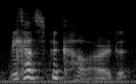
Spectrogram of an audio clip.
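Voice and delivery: ordinary delivery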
